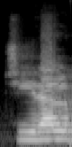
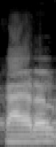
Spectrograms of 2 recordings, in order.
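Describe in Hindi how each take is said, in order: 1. यह शब्द 'chee' ध्वनि से शुरू होता है। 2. यह शब्द 'kai' ध्वनि से शुरू होता है। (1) "कई लोग चीरल बोलते हैं" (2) "मेरे को कायरल अच्छा लग रहा है तो मैं कायरल बोलूंगा"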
